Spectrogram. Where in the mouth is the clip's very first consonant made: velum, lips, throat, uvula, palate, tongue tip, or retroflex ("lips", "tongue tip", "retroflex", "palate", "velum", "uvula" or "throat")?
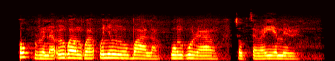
velum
